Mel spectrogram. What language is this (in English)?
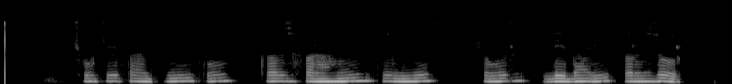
Urdu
